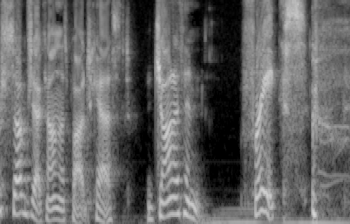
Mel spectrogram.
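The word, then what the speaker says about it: Frakes: on this podcast Jonathan fraks that's the first and only time we're ever going to say his name correctly I hope she didn't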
